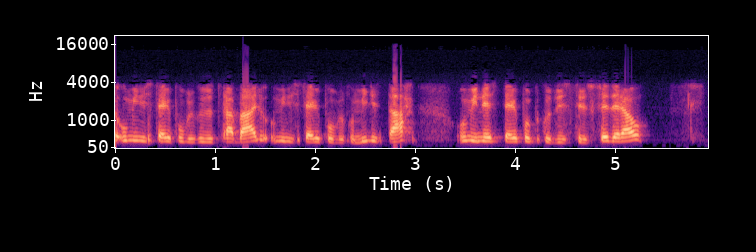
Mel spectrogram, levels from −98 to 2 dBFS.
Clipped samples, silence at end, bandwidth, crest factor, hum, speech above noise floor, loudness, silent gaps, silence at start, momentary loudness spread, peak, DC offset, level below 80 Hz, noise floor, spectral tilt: under 0.1%; 0.15 s; 8 kHz; 16 dB; none; 26 dB; -17 LUFS; none; 0 s; 11 LU; 0 dBFS; under 0.1%; -70 dBFS; -43 dBFS; -4.5 dB/octave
